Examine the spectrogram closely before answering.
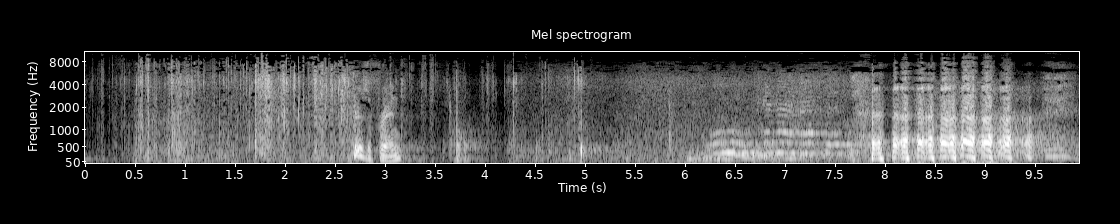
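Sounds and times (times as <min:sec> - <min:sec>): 
trash crinkling as it is pulled from a pocket: 0:00.0 - 0:05.3
speech: 0:02.7 - 0:03.4, 0:07.9 - 0:09.9
laughter: 0:07.7 - 0:09.9.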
